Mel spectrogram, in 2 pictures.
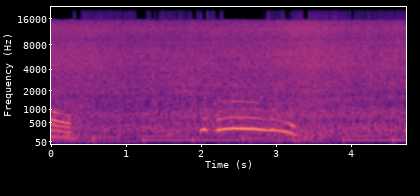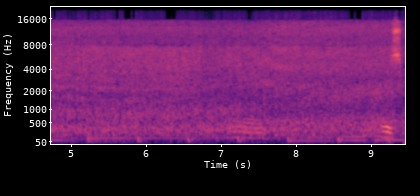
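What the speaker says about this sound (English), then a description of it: "And we are at the waterfall." A waterfall in secondary Amazon jungle near Puyo, Ecuador makes a constant broad rushing roar of falling water. A brief voice rises over it partway through.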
